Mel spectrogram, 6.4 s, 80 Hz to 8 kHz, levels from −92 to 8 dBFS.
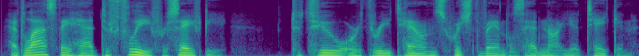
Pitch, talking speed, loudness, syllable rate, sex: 105 Hz, 190 wpm, -18 LUFS, 4.3 syllables/s, male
